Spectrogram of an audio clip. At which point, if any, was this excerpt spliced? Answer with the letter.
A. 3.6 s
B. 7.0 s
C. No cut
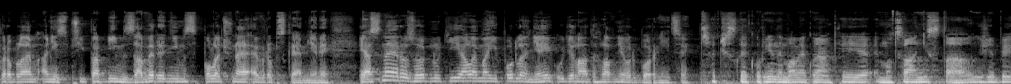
C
